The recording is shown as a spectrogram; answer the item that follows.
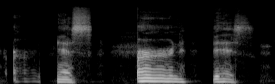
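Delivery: put-on whisper. Picturing someone whispering a line to another person: imitating Slender whispering. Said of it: "I picture Slender just whispering to him".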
